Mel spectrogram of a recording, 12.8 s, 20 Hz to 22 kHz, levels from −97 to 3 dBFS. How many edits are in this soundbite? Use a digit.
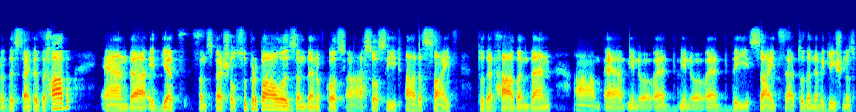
2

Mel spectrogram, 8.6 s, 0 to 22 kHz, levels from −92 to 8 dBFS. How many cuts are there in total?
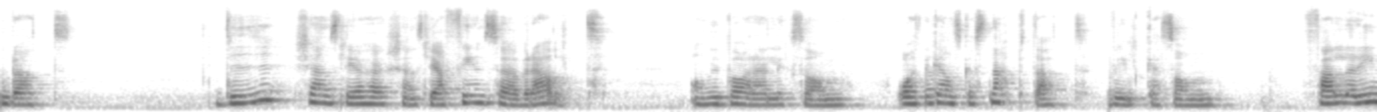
2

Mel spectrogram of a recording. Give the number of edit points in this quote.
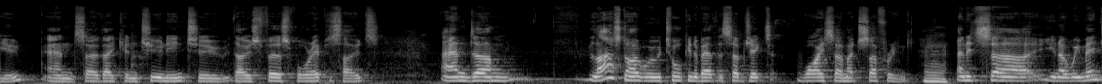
0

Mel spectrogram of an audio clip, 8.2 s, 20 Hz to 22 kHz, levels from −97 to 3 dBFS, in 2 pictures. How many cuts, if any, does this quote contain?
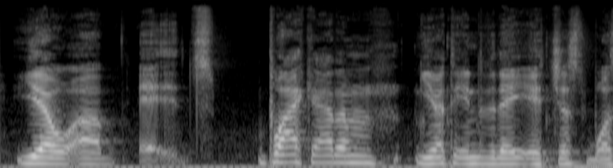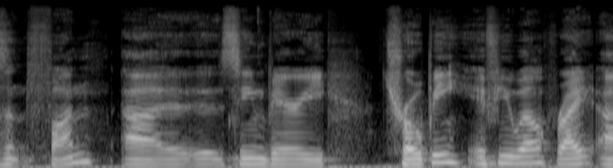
1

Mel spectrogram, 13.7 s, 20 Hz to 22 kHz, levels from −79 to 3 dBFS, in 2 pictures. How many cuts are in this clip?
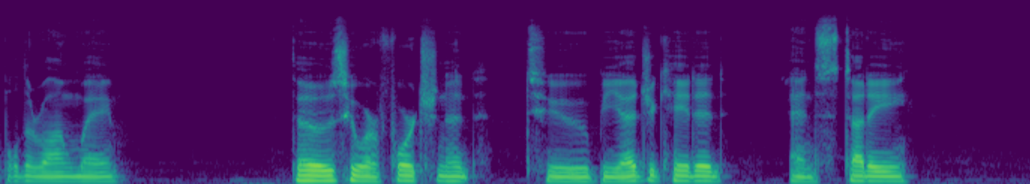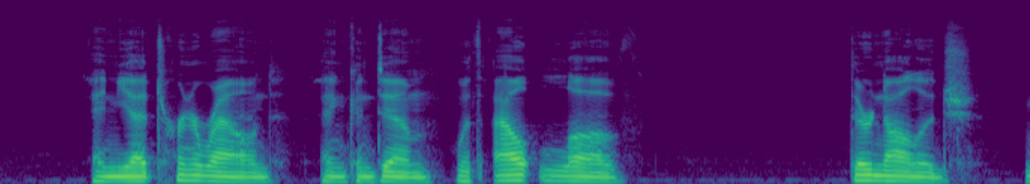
3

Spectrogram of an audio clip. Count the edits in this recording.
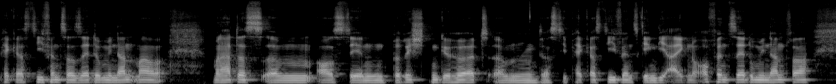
0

